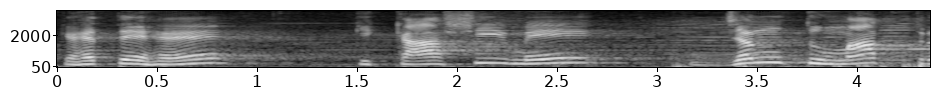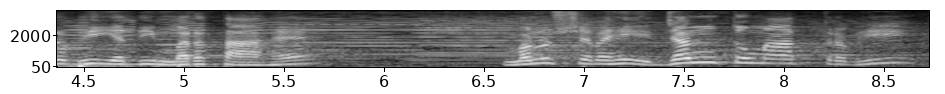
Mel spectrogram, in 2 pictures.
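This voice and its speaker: High-voiced preacher, echoey hall. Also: male voice, expressive, slow. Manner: chants verses and speaks directly to the audience. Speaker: katha preacher. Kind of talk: devotional storytelling sermon. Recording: echoey hall with live flute music.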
